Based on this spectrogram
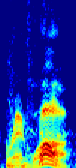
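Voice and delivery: loud, grand pompous name; pompous name drop. Retold or imitated. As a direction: announce it grandly.

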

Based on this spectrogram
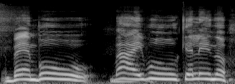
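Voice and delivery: put-on high cooing baby talk. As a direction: coo it like talking to a baby. Cooing at brother's nickname Bu.

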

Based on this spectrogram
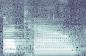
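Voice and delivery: ordinary delivery, nothing marked

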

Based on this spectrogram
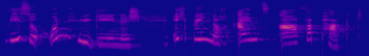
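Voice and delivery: small, high and plaintive; a little fly grumbling high up. Acted. Bissi to the spider at night, high and plaintive.

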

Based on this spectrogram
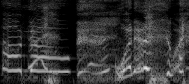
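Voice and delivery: very high, cry-laughing squeal; laughing hard. Real, not acted. Host cracking up at the fake accent. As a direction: lose it in helpless laughter.

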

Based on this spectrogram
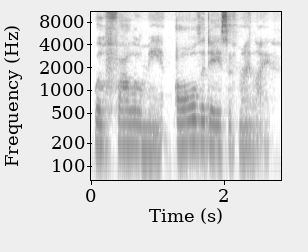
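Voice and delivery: slow, measured psalm reading with long pauses; guided meditation. Acted. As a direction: read it line by line, unhurried, leaving room to repeat.

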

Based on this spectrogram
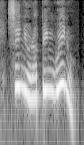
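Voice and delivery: put-on high, small childlike bird voice; a tiny chick asking hopefully; little bird Choco. Choco calls the penguin. (pajarito Choco, voz aguda e infantil)

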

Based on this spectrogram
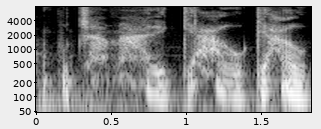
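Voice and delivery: whispered to himself, torn; hushed fretting whisper; panicked whisper. Retold or imitated. Deciding alone whether to go, whispering in panic.

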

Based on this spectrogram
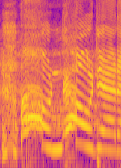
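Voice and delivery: high, loud imitation of a wailing boy; hysterical child. Son freaking out to his dad, hysterical mock wail. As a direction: wail it like a kid losing it. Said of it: "I mean, he's losing it".

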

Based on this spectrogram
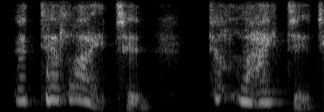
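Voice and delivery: very high faun character voice; delighted faun. A narrator's reading. Faun welcoming his first human, high and delighted. Faun greets the girl warmly.

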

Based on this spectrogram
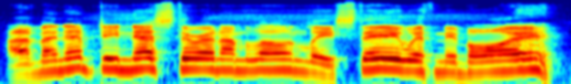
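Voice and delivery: mock-plaintive empty nester; clingy lonely mom.

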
